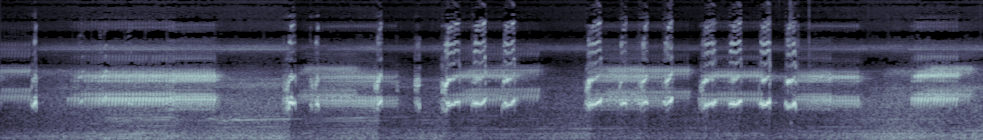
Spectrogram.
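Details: Arkansas tree frogs in full chorus, with drawn-out pulsing trills broken by clusters of short, rapid notes, callers alternating and overlapping in irregular bouts.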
